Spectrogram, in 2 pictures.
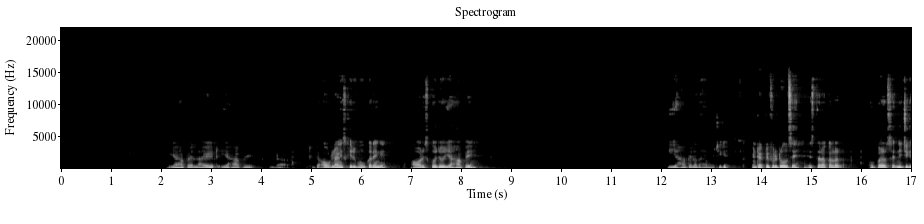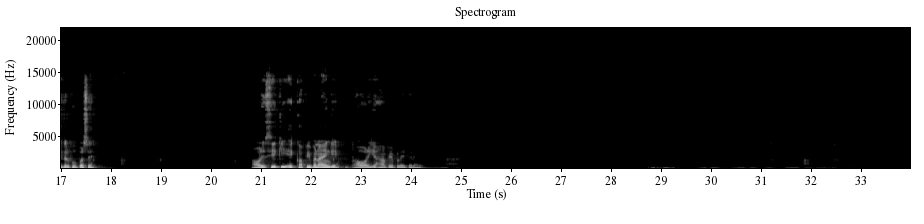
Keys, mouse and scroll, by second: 0.2-2.0 ctrl+drag, 4.5 space, 5.8 right click, 6.4-8.5 drag, 8.5 scroll up 1, 8.8-11.9 drag, 11.9 middle click, 12.5 scroll up 1, 13.5 g, 14.6-15.8 ctrl+drag, 15.8 space, 21.3 click, 21.7 ctrl+right click, 22.2 middle click, 22.9-26.5 drag, 26.5 middle click, 27.1 click, 28.0 scroll up 1, 28.6-31.1 drag, 31.1 scroll down 1, 33.3-33.9 drag.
